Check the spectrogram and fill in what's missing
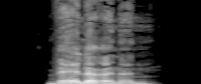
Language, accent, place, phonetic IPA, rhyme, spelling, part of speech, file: German, Germany, Berlin, [ˈvɛːləʁɪnən], -ɛːləʁɪnən, Wählerinnen, noun, De-Wählerinnen.ogg
- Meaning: plural of Wählerin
